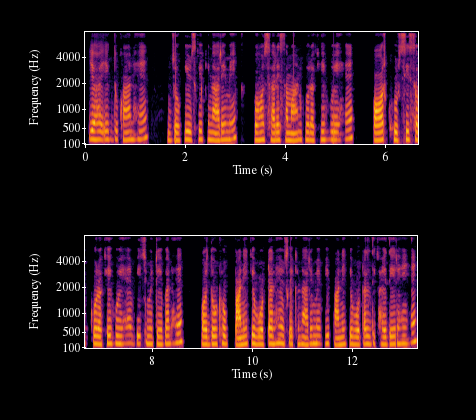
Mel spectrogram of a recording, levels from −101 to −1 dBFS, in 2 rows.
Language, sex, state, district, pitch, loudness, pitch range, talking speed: Hindi, female, Chhattisgarh, Balrampur, 205 Hz, -23 LUFS, 195-210 Hz, 205 wpm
